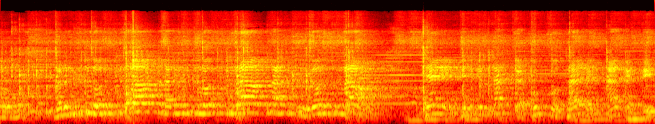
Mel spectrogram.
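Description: Live Hindustani classical accompaniment for Kathak: tabla playing under a held, repeating melodic line.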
